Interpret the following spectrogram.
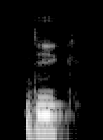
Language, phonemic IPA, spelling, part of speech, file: Moroccan Arabic, /diːk/, ديك, determiner, LL-Q56426 (ary)-ديك.wav
- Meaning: feminine singular of داك (dāk)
